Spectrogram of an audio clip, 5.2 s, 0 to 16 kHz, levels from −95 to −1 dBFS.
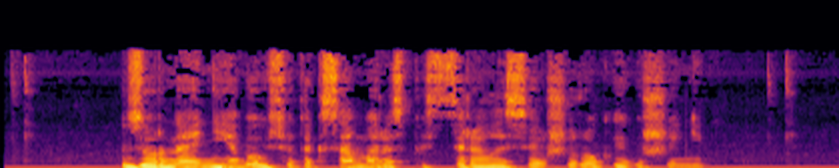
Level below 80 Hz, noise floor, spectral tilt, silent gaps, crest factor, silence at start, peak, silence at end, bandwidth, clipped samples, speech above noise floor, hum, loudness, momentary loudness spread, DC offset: -54 dBFS; -43 dBFS; -4.5 dB/octave; none; 16 dB; 0.75 s; -2 dBFS; 0.85 s; 11.5 kHz; under 0.1%; 26 dB; none; -17 LUFS; 13 LU; under 0.1%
